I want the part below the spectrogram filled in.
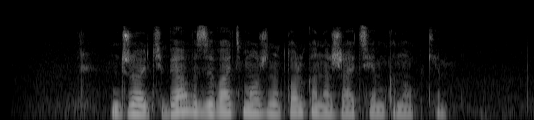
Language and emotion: Russian, neutral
